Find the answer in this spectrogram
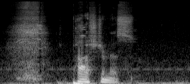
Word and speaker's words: posthumous: no end and that's a posthumous release okay posthumous is that how it's pronounced yes okay don't ask me to pronounce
